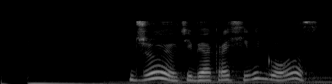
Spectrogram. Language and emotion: Russian, positive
